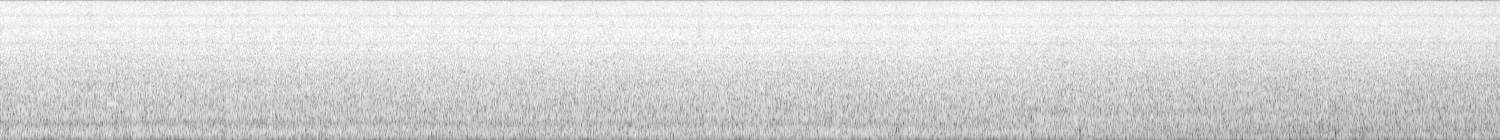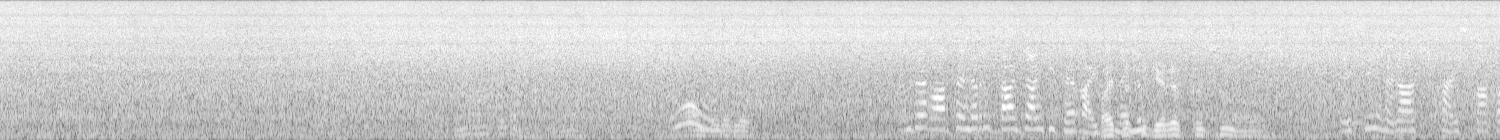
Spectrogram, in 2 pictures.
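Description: A waterfall pours and splashes steadily into a pool.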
